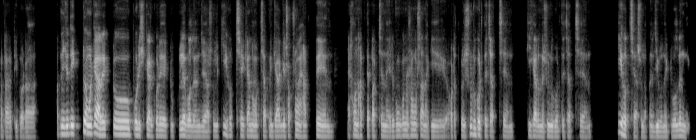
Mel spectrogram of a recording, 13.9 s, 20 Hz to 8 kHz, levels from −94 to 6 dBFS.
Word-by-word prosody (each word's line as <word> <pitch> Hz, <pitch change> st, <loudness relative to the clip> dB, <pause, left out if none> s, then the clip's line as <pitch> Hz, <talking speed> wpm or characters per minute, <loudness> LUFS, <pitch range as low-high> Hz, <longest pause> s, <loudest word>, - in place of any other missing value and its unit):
হাঁটাহাঁটি 105 Hz, -3 st, -6 dB
করা। 105 Hz, 0 st, -4 dB, 0.6 s
আপনি 160 Hz, -, 0 dB
যদি 165 Hz, +1 st, +6 dB
একটু 165 Hz, +3 st, -10 dB
আমাকে 170 Hz, +1 st, +7 dB
আরেকটু 140 Hz, +3 st, +3 dB, 0.4 s
পরিষ্কার 135 Hz, -4 st, +2 dB
করে 125 Hz, -1 st, +2 dB
একটু 115 Hz, -, -12 dB
খুলে 130 Hz, +1 st, +3 dB
বলেন 110 Hz, -1 st, 0 dB
যে 110 Hz, -, -1 dB
আসলে 115 Hz, +2 st, -5 dB
কি 170 Hz, -, -5 dB
হচ্ছে? 125 Hz, -, -6 dB
কেন 120 Hz, -, 0 dB
হচ্ছে? 115 Hz, -, -6 dB
আপনি -, -, -8 dB
কি -, -, -3 dB
আগে 115 Hz, -, 0 dB
সবসময় 120 Hz, -3 st, -2 dB
হাঁটতেন? 115 Hz, 0 st, -1 dB, 0.4 s
এখন 125 Hz, -, -1 dB
হাঁটতে 120 Hz, 0 st, -3 dB
পারছেন 115 Hz, -, -3 dB
না? 115 Hz, -, 0 dB
এরকম 115 Hz, +2 st, -2 dB
কোন 125 Hz, -, -1 dB
সমস্যা 125 Hz, 0 st, -2 dB
নাকি? 110 Hz, -, -4 dB, 0.3 s
হঠাৎ 115 Hz, 0 st, -7 dB
করে 115 Hz, -, -2 dB
শুরু 160 Hz, -2 st, +1 dB
করতে 120 Hz, -4 st, +1 dB
চাচ্ছেন? 115 Hz, -2 st, -5 dB, 0.4 s
কি 125 Hz, -, -9 dB
কারণে 110 Hz, -2 st, +1 dB
শুরু 110 Hz, -, +2 dB
করতে 110 Hz, +1 st, -6 dB
চাচ্ছেন? 105 Hz, -2 st, -7 dB, 0.6 s
কি -, -, -5 dB
হচ্ছে -, -, -3 dB
আসলে 110 Hz, -, -6 dB
আপনার 110 Hz, 0 st, -8 dB
জীবনে 110 Hz, -1 st, 0 dB
একটু 110 Hz, -, -16 dB
বলবেন 120 Hz, +1 st, +1 dB
নাকি? -, -, -15 dB
115 Hz, 210 wpm, -23 LUFS, 110-125 Hz, 0.6 s, আমাকে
